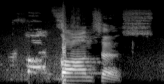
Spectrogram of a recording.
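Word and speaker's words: conscious: आई ओ यू एस यहां पर सी जो है व साइलेंट है ध्यान रखना सी ओ एन एस सी आई ओ यू एस कनस में सी साइलेंट है पहला सी को एस पढ़ रहे हैं पहला सी को क पढ़ रहे हैं और दूसरा सी साइलेंट हो जा रहा है तो क्या पढ़ोगे कॉशस नेक्स्ट कंसीक्वेंस कंसीक्वेंस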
